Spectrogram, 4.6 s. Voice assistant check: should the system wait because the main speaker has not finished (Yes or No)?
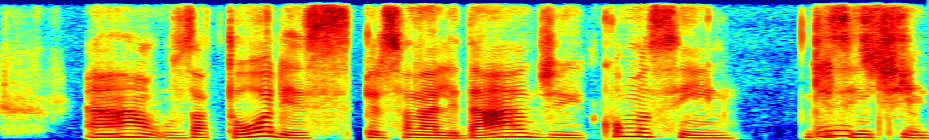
No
